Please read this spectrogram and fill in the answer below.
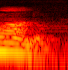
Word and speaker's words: ans: Mas a pronúncia é a mesma. Tá? Então, an, som de N. 2 ans, som de Z.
